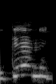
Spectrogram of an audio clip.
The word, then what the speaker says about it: Agaain: The name is pronounced again. What kids say when they really like something. Again, again, mommy.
